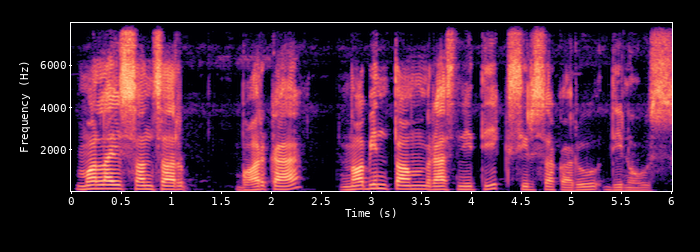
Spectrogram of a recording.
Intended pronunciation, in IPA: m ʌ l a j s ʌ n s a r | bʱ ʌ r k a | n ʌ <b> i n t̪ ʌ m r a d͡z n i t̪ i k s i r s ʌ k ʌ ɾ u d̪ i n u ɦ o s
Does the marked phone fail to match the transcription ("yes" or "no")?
no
